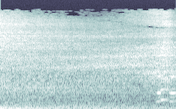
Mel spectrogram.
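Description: Electronic dance music at a track transition in a big-room house mix: a deep bass rumble under a slowly fading wash of noise. A sustained synth chord comes in right at the end.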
